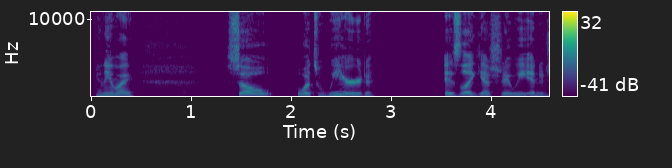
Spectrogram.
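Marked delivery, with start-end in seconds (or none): none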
